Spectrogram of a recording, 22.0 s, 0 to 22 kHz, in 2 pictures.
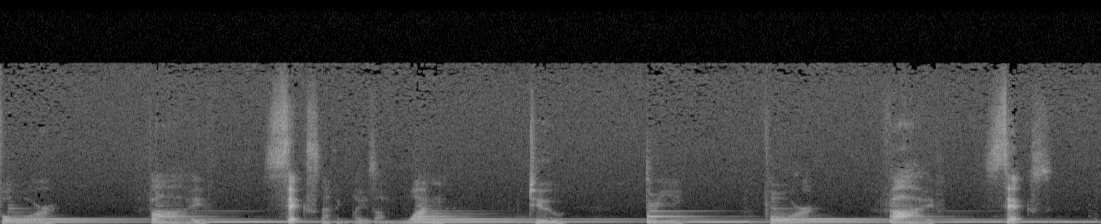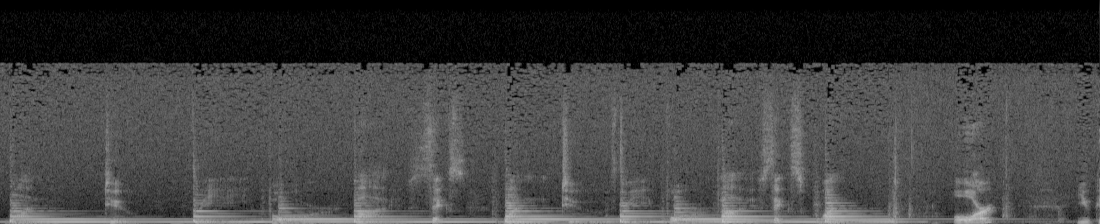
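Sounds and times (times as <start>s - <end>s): harp plucked notes: 0.0s - 21.6s.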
